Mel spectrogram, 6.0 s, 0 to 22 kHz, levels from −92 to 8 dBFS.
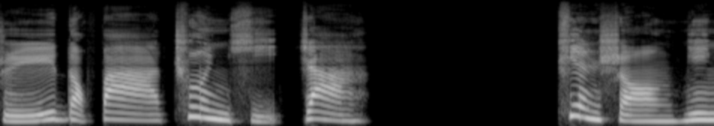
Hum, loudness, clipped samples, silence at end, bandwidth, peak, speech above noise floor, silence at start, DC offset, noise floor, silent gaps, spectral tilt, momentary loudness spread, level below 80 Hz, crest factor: none; -21 LUFS; under 0.1%; 0 s; 17.5 kHz; -6 dBFS; over 70 dB; 0 s; under 0.1%; under -90 dBFS; 3.12-3.17 s, 3.36-4.61 s; -4.5 dB/octave; 12 LU; -80 dBFS; 16 dB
